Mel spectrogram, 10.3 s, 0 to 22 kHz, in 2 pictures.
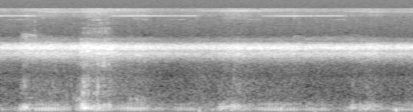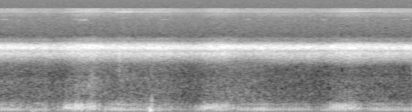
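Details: A British Shorthair cat, born August 2010 and filmed on a May morning, purrs in a low, steady rumble that swells and fades with each breath.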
